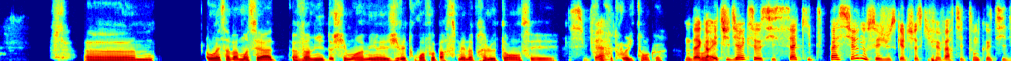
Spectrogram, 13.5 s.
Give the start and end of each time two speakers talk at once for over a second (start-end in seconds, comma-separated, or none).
none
